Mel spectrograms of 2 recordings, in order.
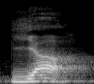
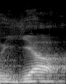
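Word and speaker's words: ja: yes then we use yeah yeah so here you can see j we pronounce like why so yeah so you have to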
